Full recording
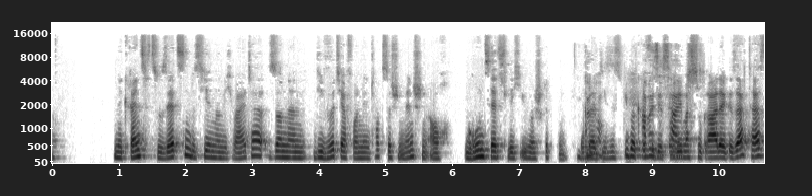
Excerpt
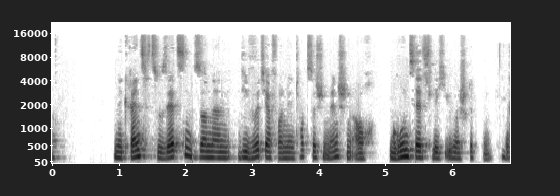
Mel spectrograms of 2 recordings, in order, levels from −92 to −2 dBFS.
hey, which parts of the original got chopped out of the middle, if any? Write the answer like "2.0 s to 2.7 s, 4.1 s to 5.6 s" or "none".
2.1 s to 3.2 s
